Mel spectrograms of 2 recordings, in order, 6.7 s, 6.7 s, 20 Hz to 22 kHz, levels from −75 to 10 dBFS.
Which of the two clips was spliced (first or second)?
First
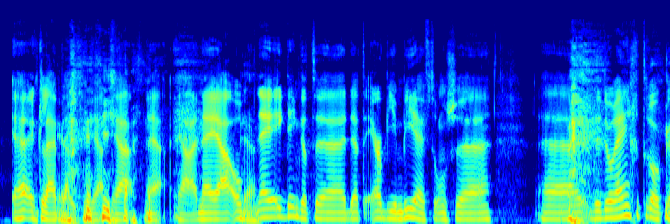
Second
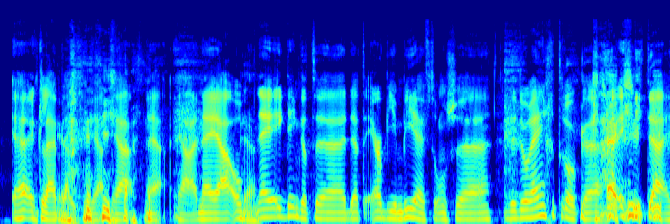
second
